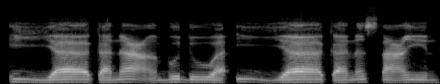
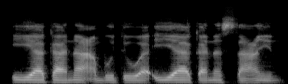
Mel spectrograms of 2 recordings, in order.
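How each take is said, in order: First: The y sound in iyyaka is held doubled. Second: The y sound in iyyaka is said single. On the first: The speaker calls it right. "Tasdidnya yang ada berapa? empat belas" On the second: The speaker calls it wrong. "Jangan dibaca"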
